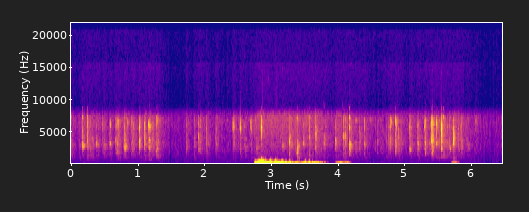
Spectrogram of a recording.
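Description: Fast, light keystrokes on a computer keyboard as a search query is typed. A louder, low rumble lasting about a second comes in about three seconds in, with two brief low thumps after it.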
